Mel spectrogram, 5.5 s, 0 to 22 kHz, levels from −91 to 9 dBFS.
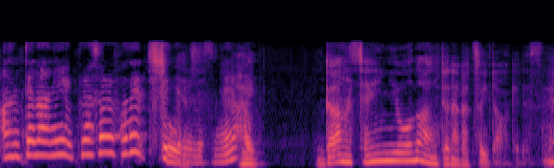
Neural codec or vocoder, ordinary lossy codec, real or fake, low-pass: codec, 16 kHz, 4 kbps, FreqCodec, smaller model; none; fake; none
